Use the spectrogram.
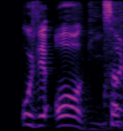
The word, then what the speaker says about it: Aldi: In English, people usually pronounce this Aldi. I think I've also heard Aldi before, but I think most people say Aldi or they also sometimes add an S that isn't there in the end and say Aldi's.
